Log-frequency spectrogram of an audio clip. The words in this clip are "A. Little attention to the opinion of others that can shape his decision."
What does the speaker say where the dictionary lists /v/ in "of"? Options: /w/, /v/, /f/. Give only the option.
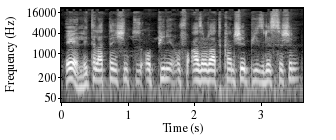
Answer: /f/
